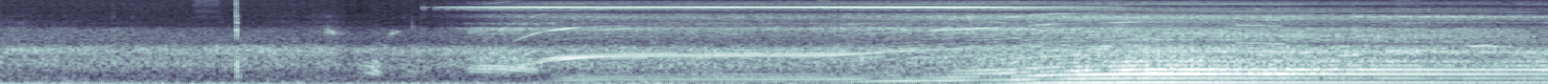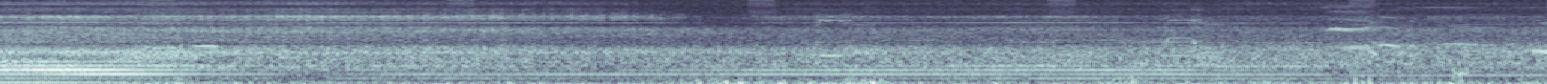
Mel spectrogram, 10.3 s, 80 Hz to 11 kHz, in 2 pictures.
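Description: Electric motor and propeller of a 1.2 m foam RC Tiger Moth biplane throttling up for its takeoff run, a whine rising in pitch about two seconds in. It is loudest around four seconds in, then holds a steady tone and fades as the plane climbs away.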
